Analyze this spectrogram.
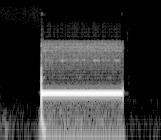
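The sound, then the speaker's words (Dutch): A single steady telephone tone as a call is placed. The tone is even and mid-pitched, lasts about one second, and then stops abruptly. There is silence before and after it. “Wij gaan weer eventjes bellen met Jan-Simon Minkema.”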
